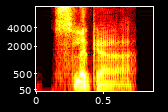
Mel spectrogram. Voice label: "slicker", British

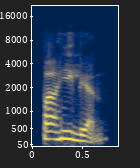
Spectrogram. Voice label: "parhelion", Indian; Dictionary

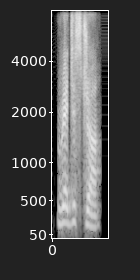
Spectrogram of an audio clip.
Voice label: "registrar", Indian

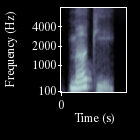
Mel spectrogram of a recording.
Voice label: "murky", Indian

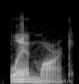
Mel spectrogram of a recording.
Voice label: "landmark", American

